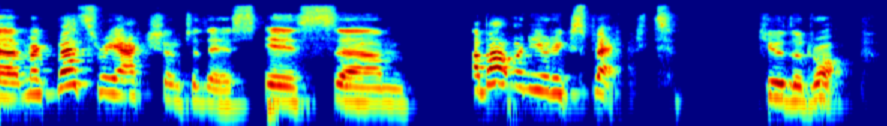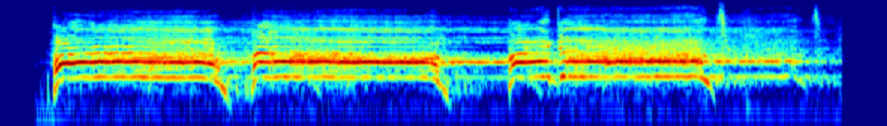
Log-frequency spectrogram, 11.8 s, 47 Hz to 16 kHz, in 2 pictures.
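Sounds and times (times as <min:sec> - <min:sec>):
speech: 0:00.0 - 0:06.4
loud sustained scream sound effect: 0:06.2 - 0:11.6.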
